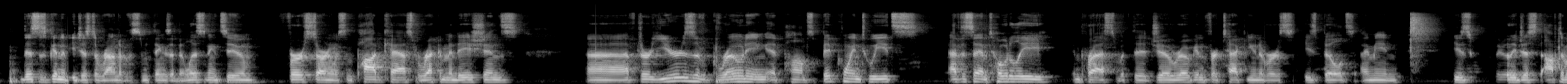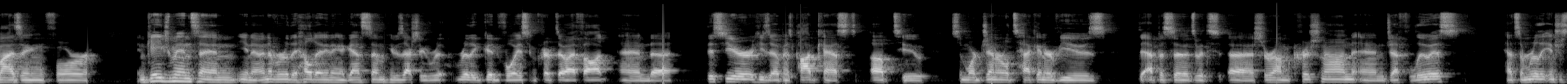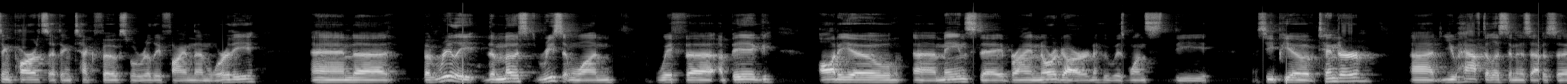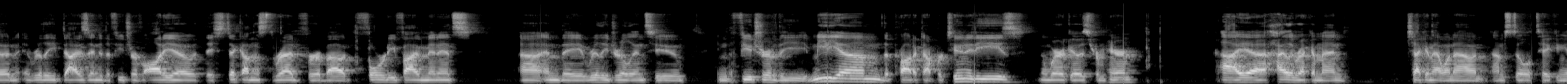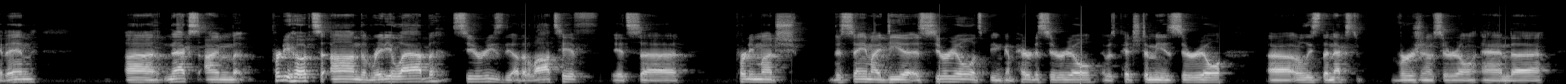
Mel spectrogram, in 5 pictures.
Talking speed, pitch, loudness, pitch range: 185 wpm, 105 Hz, -17 LUFS, 100-115 Hz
